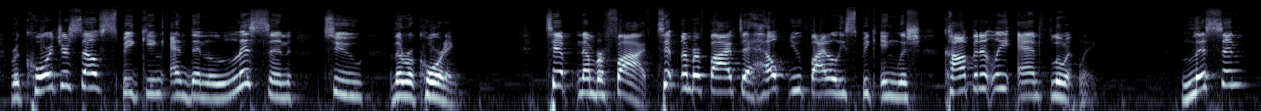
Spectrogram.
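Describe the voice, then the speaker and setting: Young woman teaching english, kinda high voice, emphatic and encouraging, faint music underneath. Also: fairly bright tone. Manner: emphatic, encouraging, repeats key points. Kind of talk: scripted lesson to camera.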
